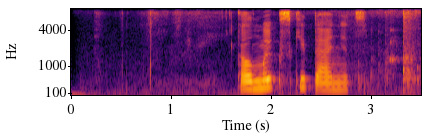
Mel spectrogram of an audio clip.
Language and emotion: Russian, neutral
